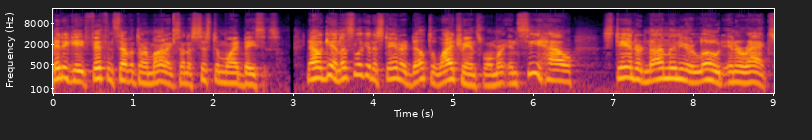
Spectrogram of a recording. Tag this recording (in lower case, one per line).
speech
